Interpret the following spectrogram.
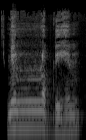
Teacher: We merge the still noon into the ra, producing a stressed ra, ra with shadda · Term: idgham without gunna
